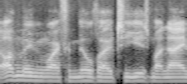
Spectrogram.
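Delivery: ordinary talk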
